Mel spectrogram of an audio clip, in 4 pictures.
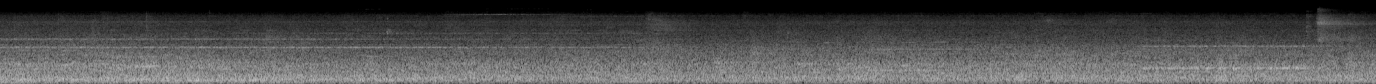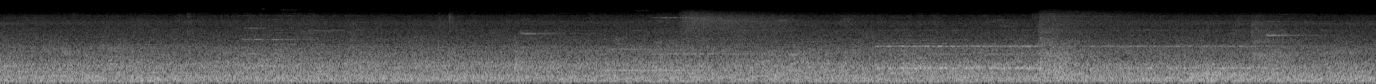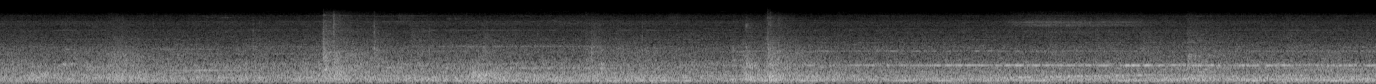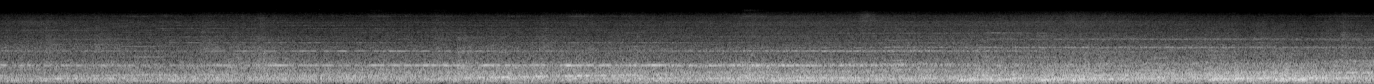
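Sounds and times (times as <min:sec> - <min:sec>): train doors shutting: 0:00.1 - 0:15.1, 0:18.1 - 0:29.0, 0:29.9 - 0:55.0.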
